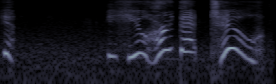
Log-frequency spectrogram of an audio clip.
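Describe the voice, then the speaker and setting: Squeaky, very high-pitched little fairy girl. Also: very animated, takes it slowly, a little hiss or hum, full character voice. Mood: alarmed. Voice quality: squeaky, childlike. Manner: exclamatory, dramatic. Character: small, excitable floating fairy-like girl companion. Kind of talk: video game character acting. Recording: loud background music.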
